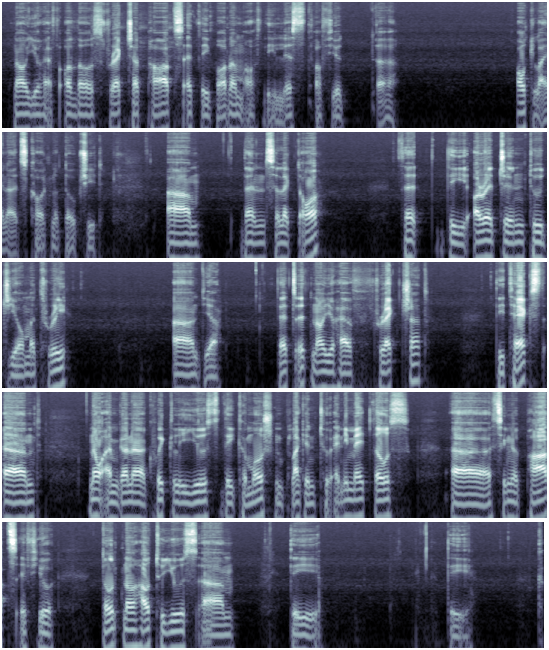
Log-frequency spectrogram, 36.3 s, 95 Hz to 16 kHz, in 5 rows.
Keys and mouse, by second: 5.1-7.9 middle drag, 10.3 a, 10.5 a, 11.6 a, 11.8 a, 14.9 a, 16.8 a, 17.0 a, 18.6 a, 20.9 click, 21.7 a, 21.9 a, 23.2 middle click, 23.2 a, 31.8-33.3 middle drag, 33.9 middle click, 35.8-36.2 middle drag.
